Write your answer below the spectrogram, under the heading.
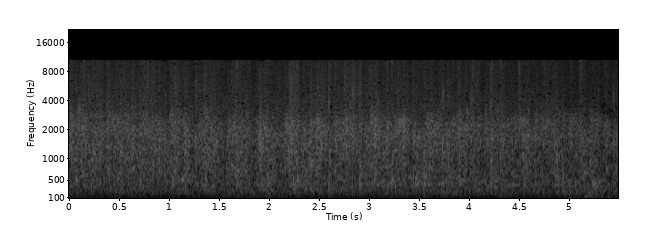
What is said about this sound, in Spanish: Así que primero que nada le voy a pedir a todos los que nos están acompañando un aplauso a nuestros queridos competidores que están hoy aquí.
